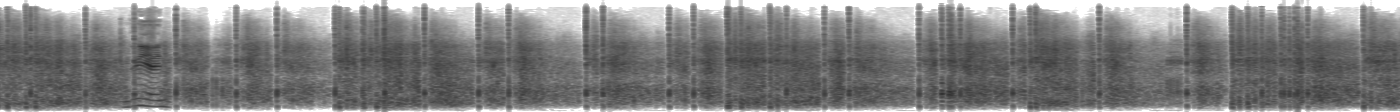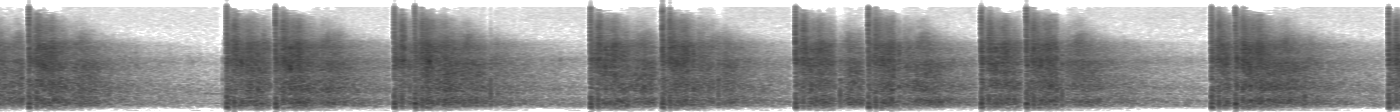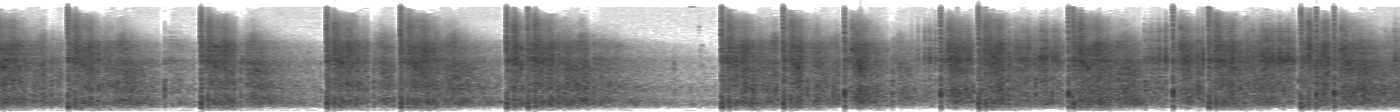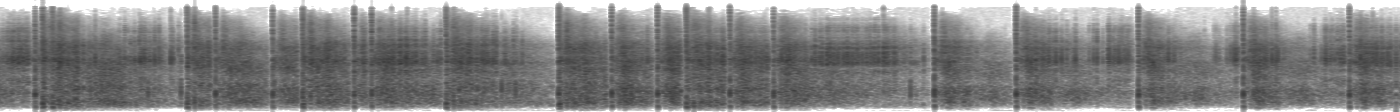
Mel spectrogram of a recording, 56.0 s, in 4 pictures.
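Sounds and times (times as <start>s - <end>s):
firework shells bursting: 0.0s - 15.4s, 26.1s - 56.0s.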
